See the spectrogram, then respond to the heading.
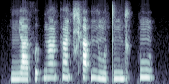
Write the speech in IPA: ɲ ä˨ θ ʊ˦ ʔ ɡ ã˦ k ã˦˨ t͡ɕʰ ä˦ ʔ ɲ ũ˨ t ĩ˦ d ʊ˦ ʔ k ũ˦˨

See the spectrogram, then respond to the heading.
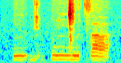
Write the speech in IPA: ŋ u ɡ i b ɗ u ŋ͡ǀ ɯ t͡s a

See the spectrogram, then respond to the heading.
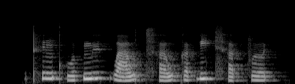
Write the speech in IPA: t̪ʰ ɪ˥ ŋ kʷʰ œː˨˥ p̚ m yː˥ k̚ w aː˨˥ w t͡sʰ ɐ˨˥ w k ɐ˨˥ k̚ e˥ j t͡sʰ ɐ˨˥ k̚ f ɵ˧ t̚

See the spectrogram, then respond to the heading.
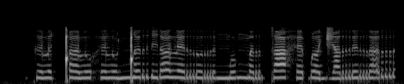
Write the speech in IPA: k ɘ l ə ǃ ɐ l o h ɘ l o ŋ͡ǃ ə r ɾ i ɾ ɐ l ɛ r o r ə ŋ͡m o ŋ͡m ɐ r t a h ɛ ɓ ʌ d͡ʒ a r ɘ r ɐ r

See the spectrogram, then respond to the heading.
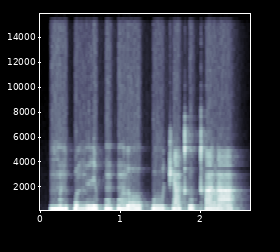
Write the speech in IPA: ŋ ũ˦ n k͡p ʊ˨ ŋ r i˦ kʷ ũ˦ p ũ˦ l oː˦ k͡p uː˦ t͡ʃ ã˦ kʰ u˨ kʰ ã˦ l ã˨

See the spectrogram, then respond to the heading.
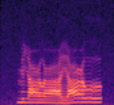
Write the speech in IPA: ɳ i ʕ ʊ ʕ e ʕ ʊ

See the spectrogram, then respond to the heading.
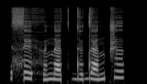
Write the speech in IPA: s e˦˨ h ʏ˨˩˦ n æ˨˩˦ t͡s d ʏ˨˩˦ d æ˨˩˦ n t͡ʃ ɘ˥

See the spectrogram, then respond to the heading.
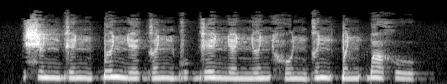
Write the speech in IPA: ɕ ʌ ɲ ɡ e ɲ ɡ͡b ə ɲ e ɡ ɜ ɲ ɡ u ɡ e ɲ ɛ ɲ ə ɲ h o ɲ ɡ ə ɲ k͡p ʌ ɲ ɓ ʌ x u

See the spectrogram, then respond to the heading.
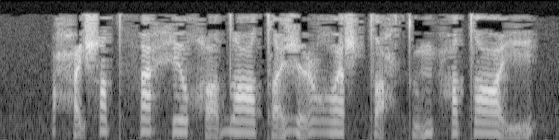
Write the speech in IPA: ħ ḭ ʃ ɔ tˤ θ ɛ h i χʷ ɛ̰ dˤ ɛ j tˤ ɛ̰ ʒ ɛ̰ ɭ ʁʷ ɛ ʃ tˤ ɛ̰ ħ tʷ ɛ̰ m h ʏ tˤ ɹ ḭ

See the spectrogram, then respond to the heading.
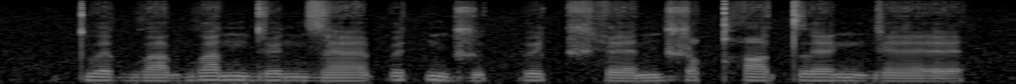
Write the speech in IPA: tʷ ɛ ɡʷ a ɡʷ a n d ø n z æ p ø t n d͡ʒ u t p ø t͡ʃʰ ɛ n d͡ʒ u qʰ a t l ɛ ŋ ɡ ɛ

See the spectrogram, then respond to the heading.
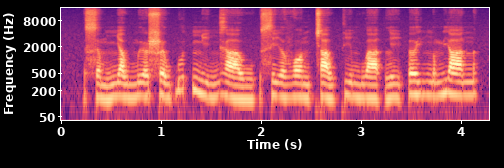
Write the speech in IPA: s ə˨˩˨ m ɲ a˨˩ w m ɨ˨˩˦ ə̯ ʂ ə˨˩˦ w ɓ u˦˥ t̚ ɲ i˨˩˦ ŋ ɣ a˨˩ w | s i˨˩ ə̯ v ɔ˨˩ n c a˨˩˦ w k i˨˩ m w aː˨˩ t̚ l i˨˩˦ ʔ əː˧ j ŋ ə˧˥ m j a˧ n

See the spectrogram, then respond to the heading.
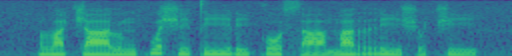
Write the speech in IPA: β a˨ t͡ʃ aː˨ l ʊ˨ ŋ kʷ a˦ ʃ i˦ t iː˦ ɾ i˨˦ k o˦ s aː˨ m a˦ r iː˦˨ ʃ ʊ˨ t͡ʃ i˨

